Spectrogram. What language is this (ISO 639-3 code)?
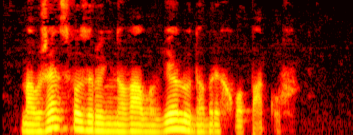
pol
